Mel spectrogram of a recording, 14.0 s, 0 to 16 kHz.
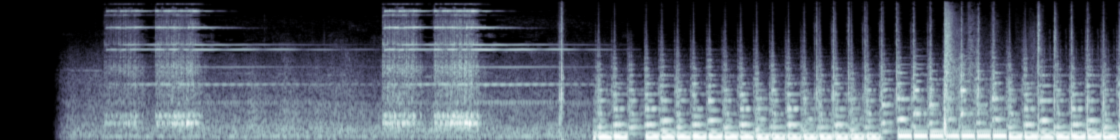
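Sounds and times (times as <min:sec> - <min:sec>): telephone bell ringing: 0:01.3 - 0:07.5.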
